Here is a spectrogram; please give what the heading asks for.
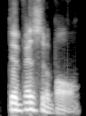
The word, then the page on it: divisible: American English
